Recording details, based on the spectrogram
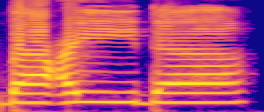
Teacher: عین کی ادائیگی حلق کے درمیان والے حصے سے ہے. آخری میں دال پہ تنوین زبر ہے.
